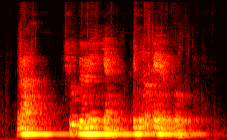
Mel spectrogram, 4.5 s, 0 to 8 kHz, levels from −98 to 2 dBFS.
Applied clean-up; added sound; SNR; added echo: neural separator model SepFormer DNS4.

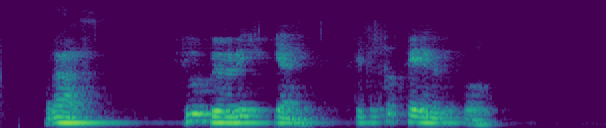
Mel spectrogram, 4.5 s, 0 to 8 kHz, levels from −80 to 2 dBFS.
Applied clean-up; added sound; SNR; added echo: neural mask model DeepFilterNet 3.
